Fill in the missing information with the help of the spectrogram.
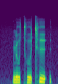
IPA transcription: ɳut̪ʰutʰɨʔ

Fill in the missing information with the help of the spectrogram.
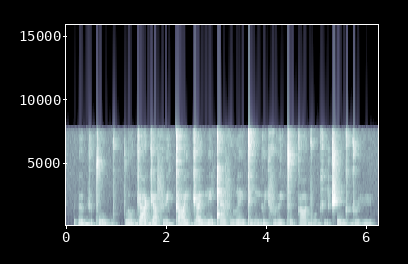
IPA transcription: ʔøbʲutʼuɡ | kloɡʲɑ ɡʲɑfylʲ kʼɑj ɡʲɑlʲ mʲẽǃæfu lẽjtʼimʲojfɹøj tʼukɑɡwoɡʔi t͡ʃʼẽɡɯɡɹy

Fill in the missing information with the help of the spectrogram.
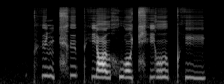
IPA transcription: pʰy˥˩nt͡ɕʰy˥ pʰjɑ˥˧ʊ̯xwɔ˥˩t͡ɕʰjo˥ʊ̯ pʰi˥˩

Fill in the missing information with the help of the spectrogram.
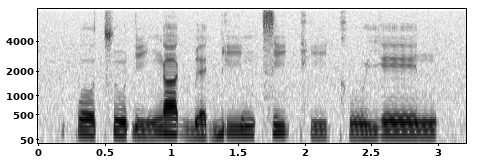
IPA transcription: po˨t͡sũ˨ ɗi˨ŋa˦ɡ͡bɛ˨ɡ͡biː˦m t͡si˦kʰi˨kʰu˨jeː˦n

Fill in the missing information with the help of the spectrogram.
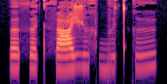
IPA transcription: œθœtθɑʒʉx bʉtkʉ

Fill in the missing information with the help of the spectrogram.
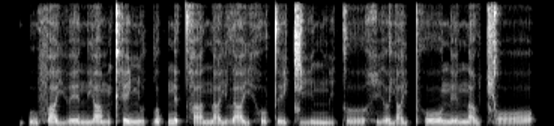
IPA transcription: ʔu˧˩fa˥˨jʋeː˧n ja˧m kʰe˥˨ɲu˧t̚lo˧p̚ne˥˨ t̪ʰa˩ na˩˧jla˧j ho˩t̪e˩˧t͡ɕiː˩n mi˩˧kɤː˩ hi˧˩ə̯ja˩˧j pʰoː˧˥ne˩˧ na˧˩wt͡ɕɔː˩˧

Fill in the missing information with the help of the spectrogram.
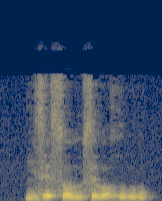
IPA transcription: ĩ˦zɛ˧ sɔ˦lu˦sə˦ lɔ˨ɣoː˨

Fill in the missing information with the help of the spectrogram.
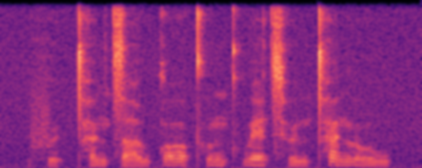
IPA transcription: fɵ˨˥t̚ t̪ʰɐ˧ŋt͡saː˨˥wkɔː˥ t̪ʰʊ˧ŋkʷʰɛː˧t͡sʰɵ˨˥n t̪ʰɐ˥nlo˧w

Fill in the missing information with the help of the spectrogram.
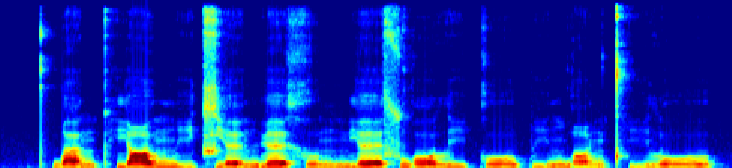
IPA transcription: pʰwa̰˨˩npʰjɑ˥ʊ̯ mi˧˥t͡ɕjɛ̰˨˩n̪ɥɛ˥˩ xɤ̰˨˩ŋmjɛ˥˧ swɔ˥˩ li˧˥ko˧˥ʊ̯ pi˧˥n̪wɑ̰˨˩ŋt̪ʰi˧˥lo˧˥ʊ̯

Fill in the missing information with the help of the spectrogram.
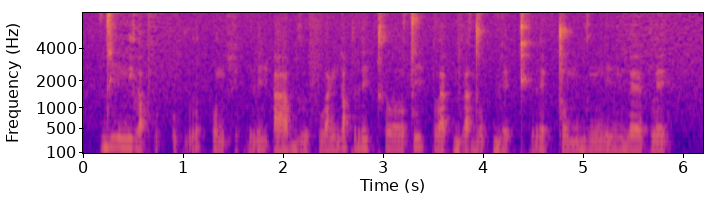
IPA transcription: diː˧njɯ˩˦a̯ pʰu˨˩k̚ ʔu˨˩k̚ro˥˩k̚po˧n he˨˩k̚riː˧ʔaː˨˩ bɯː˨˩fu˨˩a̯ŋi˥˩a̯pri˥˩ʔ kʰɤː˧ti˥˩ʔ pla˦˥t̚bɯ˧a̯ do˥˩k̚be˨˩ʔkʰre˦˥k̚ to˦˥mbɯ˦˥ŋ ni˧n bɛː˩˦ple˥˩k̚

